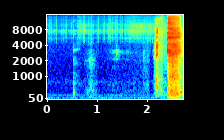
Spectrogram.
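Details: Person trying to sneeze quietly: a quick inward catch of breath, then a loud, explosive sneeze after a quiet lead-in.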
